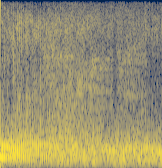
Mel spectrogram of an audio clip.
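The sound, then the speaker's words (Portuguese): Street traffic comes through a phone line as a muffled, steady rumble of passing engines, dense and continuous with no distinct voices. “Eu não entendi bem, que eu tô na rua.”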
